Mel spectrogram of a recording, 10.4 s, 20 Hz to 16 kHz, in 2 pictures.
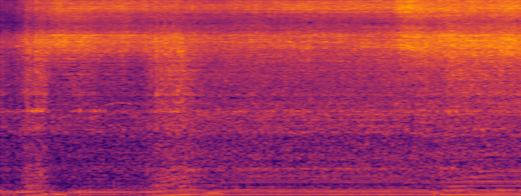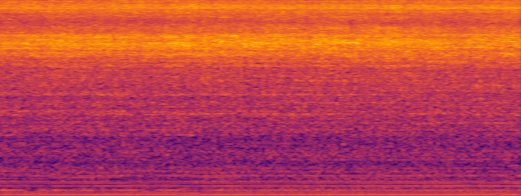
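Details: Norwood HD36v2 bandsaw mill testing new roller guides in place of the ceramics on a black oak log: a steady, even engine drone with a smooth band hum as the blade settles into the cut. The cut is smooth and exceptional; normal cutting.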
